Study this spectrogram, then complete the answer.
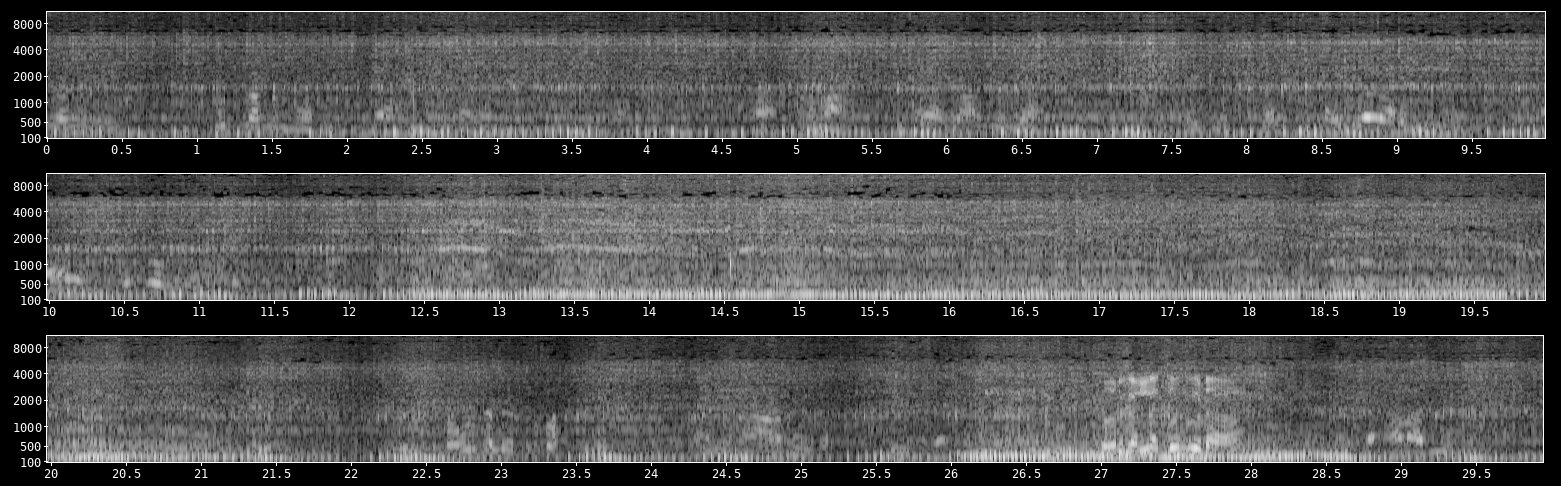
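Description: A motorcycle engine runs and revs.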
